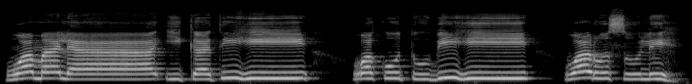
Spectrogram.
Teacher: کل آمن باللہ وملائکتہ، یہ دیکھیں وملا لام کے اوپر کھڑی حرکات ہے اور اس پر مد بھی ہے تو ہم اسے 4 حرکت کے برابر کھینچے پڑھیں گے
